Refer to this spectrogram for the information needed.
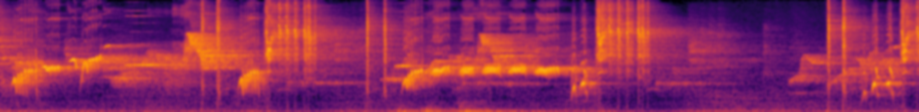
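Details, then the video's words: Long sequence from a white-rumped shama responding to tail-tapping sounds: clicks between rich whistled phrases, trills and upward-swooping notes, with brief pauses. "chòe lửa tạch đập đuôi cạch cạch kích thích chòe lửa hót"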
